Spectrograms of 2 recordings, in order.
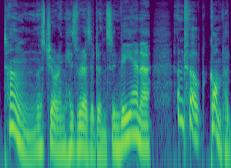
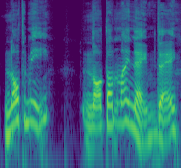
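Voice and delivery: put-on high German-accented countrywoman, self-assured; composed peasant woman, pitched high; 12 semitones higher than usual. A narrator's reading. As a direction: explain with complacent certainty, German accent. Woman answers, sure of protection.

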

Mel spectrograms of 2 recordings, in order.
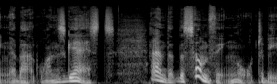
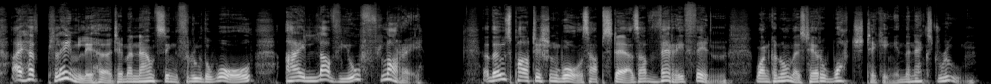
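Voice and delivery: put-on higher and louder indignant old lady; aunt complaining to the hostess, indignant; stern aunt; 8 semitones higher, 5 dB louder than usual. A narrator's reading. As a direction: lay down the law like an affronted aunt.

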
